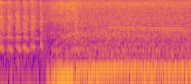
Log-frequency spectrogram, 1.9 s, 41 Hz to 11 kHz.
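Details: 1989 C4 Corvette TPI V8 after fuel pump module replacement for long-start issues: fuel pressure primed and holding, then the starter cranks briefly, the engine catches fast and settles into a steady, even idle with no stumble. Starts and idles normally.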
